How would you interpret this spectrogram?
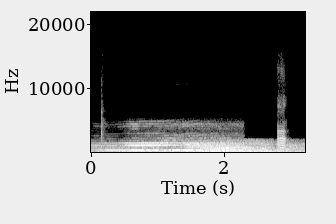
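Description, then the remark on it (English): A whale's long, moaning song with steady tonal calls over a low rumbling wash, ending in a brief rising whoop, loud. “And whales.”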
